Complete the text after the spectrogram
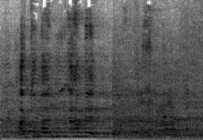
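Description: A man speaks with animation into a microphone over a loudspeaker.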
